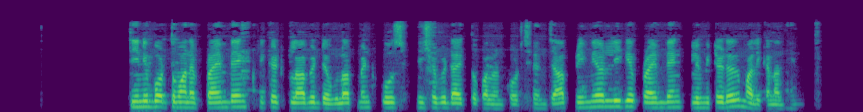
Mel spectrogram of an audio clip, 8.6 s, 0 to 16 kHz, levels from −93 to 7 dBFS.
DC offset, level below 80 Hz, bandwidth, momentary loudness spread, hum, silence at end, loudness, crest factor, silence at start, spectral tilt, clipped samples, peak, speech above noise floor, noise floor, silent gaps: under 0.1%; -64 dBFS; 8 kHz; 7 LU; none; 0.8 s; -17 LUFS; 16 dB; 1.3 s; -4 dB/octave; under 0.1%; -2 dBFS; over 73 dB; under -90 dBFS; 5.71-5.75 s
